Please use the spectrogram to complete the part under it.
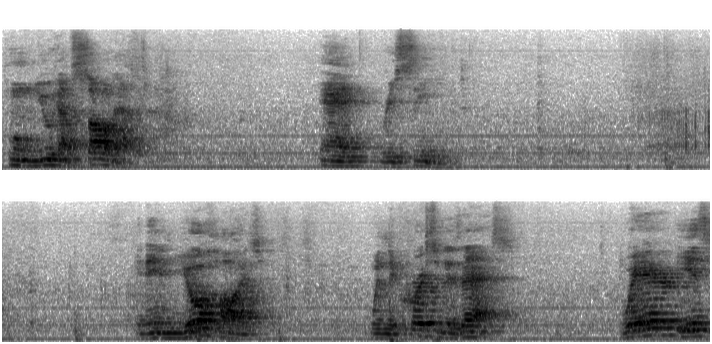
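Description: A man speaks with animation in a large echoing hall, pausing between phrases.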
